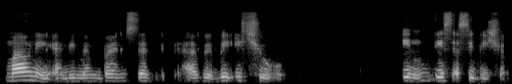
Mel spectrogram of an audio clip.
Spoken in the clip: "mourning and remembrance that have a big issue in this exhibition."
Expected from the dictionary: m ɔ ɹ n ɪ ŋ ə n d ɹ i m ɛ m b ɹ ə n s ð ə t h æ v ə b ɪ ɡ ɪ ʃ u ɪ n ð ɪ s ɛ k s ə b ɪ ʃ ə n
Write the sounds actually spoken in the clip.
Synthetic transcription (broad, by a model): m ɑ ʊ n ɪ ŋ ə n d ɹ i m ɛ m b ɹ ə n s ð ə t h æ w ə b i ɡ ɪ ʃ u ɪ n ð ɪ s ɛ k s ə b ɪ ʃ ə n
